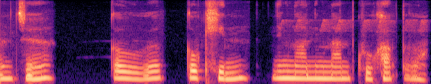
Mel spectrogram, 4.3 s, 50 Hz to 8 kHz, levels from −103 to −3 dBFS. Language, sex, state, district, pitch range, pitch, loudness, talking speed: Wancho, female, Arunachal Pradesh, Longding, 185-200 Hz, 190 Hz, -18 LUFS, 155 wpm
